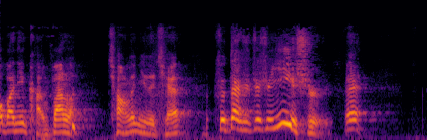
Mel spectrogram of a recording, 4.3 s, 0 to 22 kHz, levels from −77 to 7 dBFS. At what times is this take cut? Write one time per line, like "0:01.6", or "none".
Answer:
0:03.3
